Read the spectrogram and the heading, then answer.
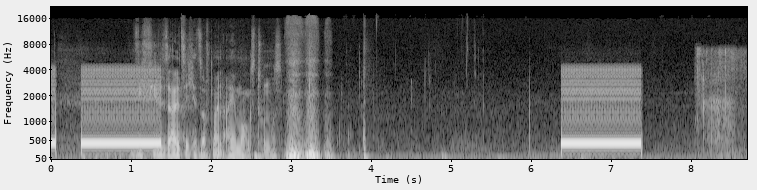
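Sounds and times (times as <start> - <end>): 
loud steady telephone ringback tone: 0.0 - 1.4, 6.4 - 7.4
speech: 1.4 - 3.4.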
